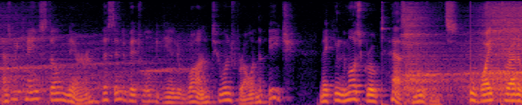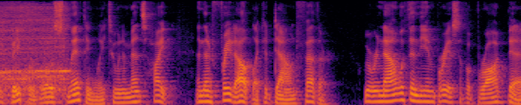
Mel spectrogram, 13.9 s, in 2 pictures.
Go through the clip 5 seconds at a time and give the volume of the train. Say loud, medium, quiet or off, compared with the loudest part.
quiet, loud, off.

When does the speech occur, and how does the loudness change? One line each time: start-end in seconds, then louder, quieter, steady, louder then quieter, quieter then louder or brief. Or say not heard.
0.0-13.8 louder.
